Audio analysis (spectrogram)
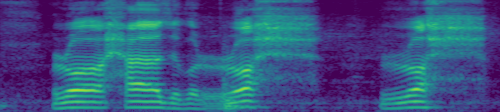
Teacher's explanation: হাটা একটু চাপ দিয়ে চিকন করে নিয়ে আসতে হবে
